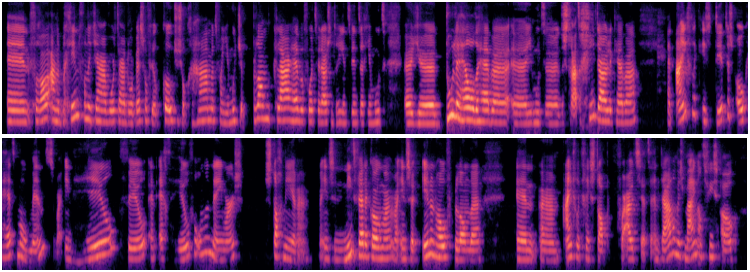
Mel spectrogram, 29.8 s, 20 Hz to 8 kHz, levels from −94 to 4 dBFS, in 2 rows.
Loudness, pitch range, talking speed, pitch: -25 LUFS, 190-245 Hz, 165 wpm, 215 Hz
